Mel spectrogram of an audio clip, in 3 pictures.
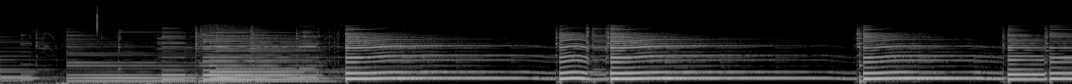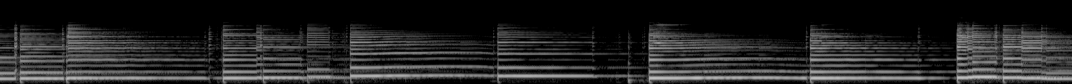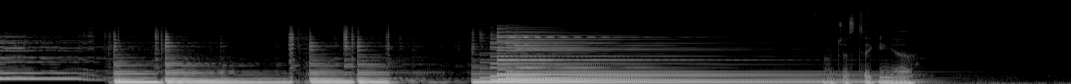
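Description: Electric guitar playing a melodic lead line of single sustained notes with string bends and vibrato, then switching to ringing low chords about two-thirds of the way through.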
